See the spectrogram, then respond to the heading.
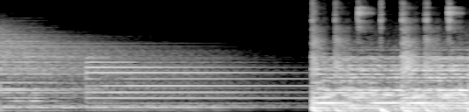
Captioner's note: bell tolling; suspenseful music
